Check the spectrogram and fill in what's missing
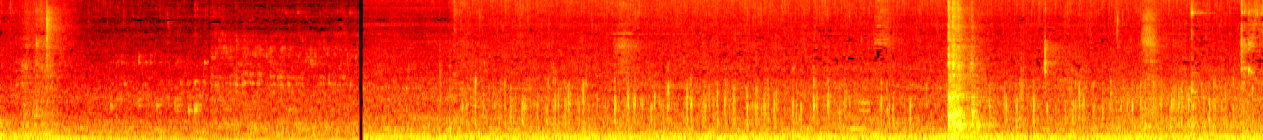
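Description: Pork belly nilaga broth boils steadily in a pot with kangkong leaves, a continuous close bubbling roil with scattered drips and a brief splash near the middle, no talking.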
